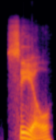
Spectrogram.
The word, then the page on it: seel: American English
